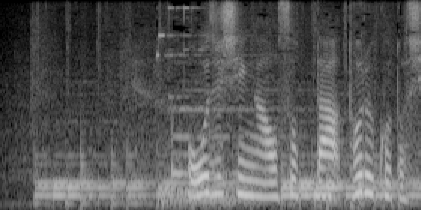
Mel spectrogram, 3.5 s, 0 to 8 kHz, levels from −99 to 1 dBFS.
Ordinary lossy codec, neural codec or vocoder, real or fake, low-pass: none; none; real; none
